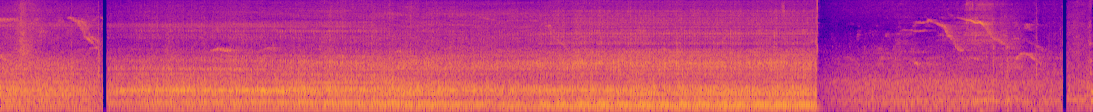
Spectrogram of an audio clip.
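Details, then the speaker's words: Repaired leg actuator motor that previously stopped halfway and locked up humming under load: steady even hum about seven seconds, no stalling or labouring, clean cutoff; moving smoothly and working normally. "as you can see it's smooth it's moving and it's doing everything it needs to do"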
